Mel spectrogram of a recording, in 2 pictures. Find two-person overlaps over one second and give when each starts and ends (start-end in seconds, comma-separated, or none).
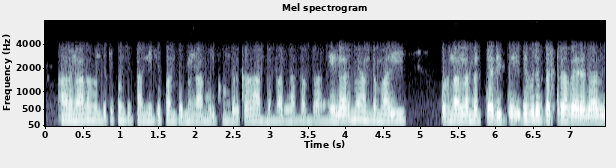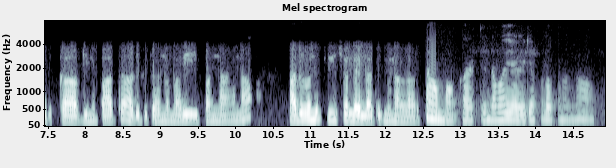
none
